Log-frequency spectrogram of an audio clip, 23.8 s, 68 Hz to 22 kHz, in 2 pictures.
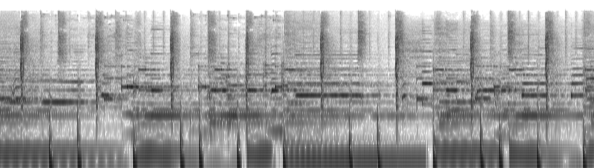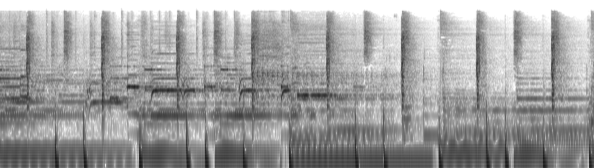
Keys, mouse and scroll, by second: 2.2 click, 9.1 Left, 10.2-12.4 click, 15.5-16.9 scroll down 1, 17.4 click.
